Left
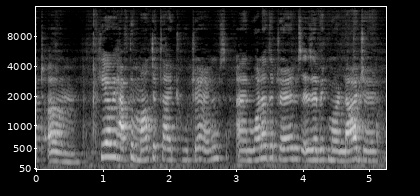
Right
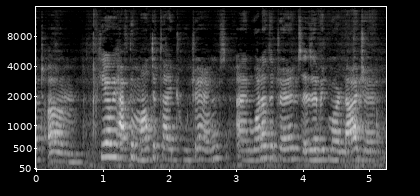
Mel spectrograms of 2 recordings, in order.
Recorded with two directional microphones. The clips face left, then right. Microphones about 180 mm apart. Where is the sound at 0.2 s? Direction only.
30° left (ahead or behind).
